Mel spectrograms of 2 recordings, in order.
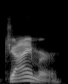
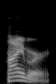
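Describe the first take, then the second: First: The name begins with an English J sound. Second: The name begins with a breathy H sound. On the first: "why do you say his name Jimer?" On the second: "Isn't the J, huh? Isn't that the sound it makes?"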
